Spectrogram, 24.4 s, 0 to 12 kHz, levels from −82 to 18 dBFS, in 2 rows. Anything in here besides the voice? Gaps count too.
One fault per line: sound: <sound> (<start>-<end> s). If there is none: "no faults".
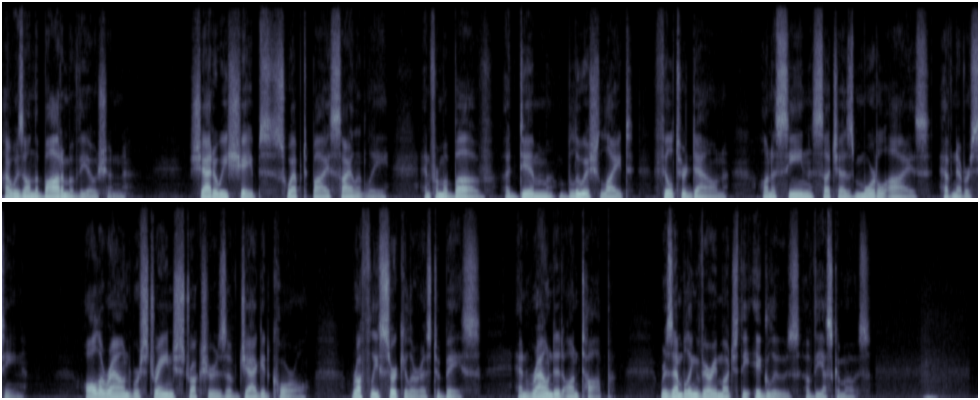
sound: breath (23.6-24.3 s)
